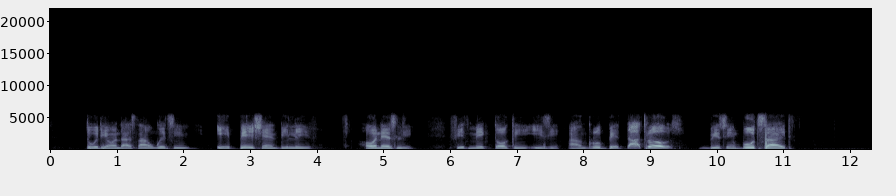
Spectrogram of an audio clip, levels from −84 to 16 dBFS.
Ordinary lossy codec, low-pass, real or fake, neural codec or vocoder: Opus, 16 kbps; 5.4 kHz; real; none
